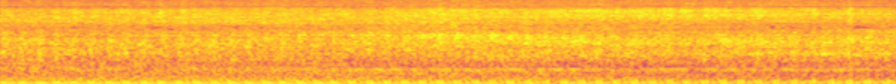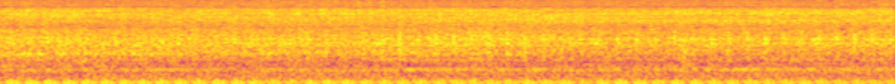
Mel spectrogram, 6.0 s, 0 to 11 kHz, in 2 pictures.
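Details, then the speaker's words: 1,567-mile GY6 150cc 157QMJ scooter started after a valve cover gasket replacement: an even, rapid low putter at steady idle with no ticking, knocking or stumbling, and no leak. A normal idle. "Oh, I'll just turn it on here. No leaky leak. Idle's good. 1,567 miles."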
